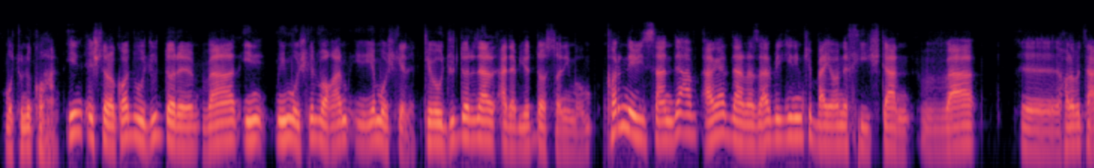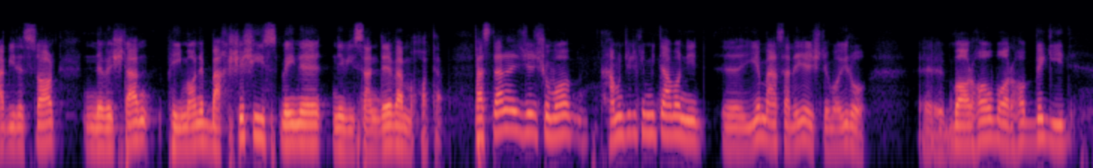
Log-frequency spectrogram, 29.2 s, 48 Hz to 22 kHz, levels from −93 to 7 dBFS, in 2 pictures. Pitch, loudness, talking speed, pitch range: 125 Hz, -26 LUFS, 115 wpm, 110-145 Hz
